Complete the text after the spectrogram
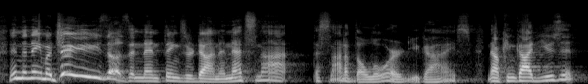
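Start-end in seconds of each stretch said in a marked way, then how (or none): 0.1-1.3 hammed-up healing command, soaring on the name; mock faith healer. Preacher mimicking TV healers pushing people back, mock faith-healer cry.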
